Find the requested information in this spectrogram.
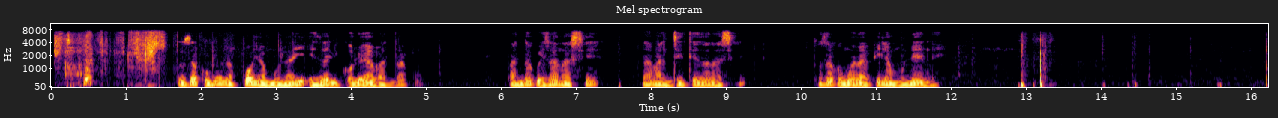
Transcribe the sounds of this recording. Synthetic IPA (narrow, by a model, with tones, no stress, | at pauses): to˨za˦ko˨mɔ˦na˨po˦ja˨mo˨la˨i˦ʔe˨za˦li˨ko˨lo˦ja˨ba˨nda˦ko˨ | b̥a˨nda˦ko˨e˨za˦na˨se˦ | na˨ba˨nze˨te˦e˨za˦na˨se˦ | to˨za˦ko˨mɔ˦na˨vi˦la˨mo˨nɛ˦nɛ˨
